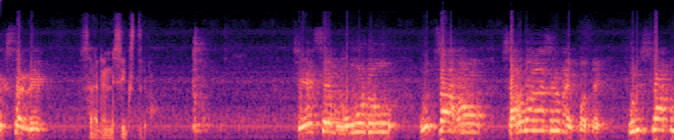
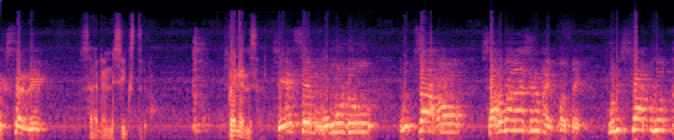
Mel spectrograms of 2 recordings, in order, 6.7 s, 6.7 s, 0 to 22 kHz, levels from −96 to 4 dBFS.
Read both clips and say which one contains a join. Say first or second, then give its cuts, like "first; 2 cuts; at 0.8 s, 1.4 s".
second; 1 cut; at 2.2 s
